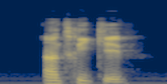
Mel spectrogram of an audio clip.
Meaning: (rare, sciences or literary): 1. to become mingled, tangled or enmeshed 2. to intermingle, intermix or interflow
- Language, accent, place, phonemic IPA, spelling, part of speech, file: French, France, Lyon, /s‿ɛ̃.tʁi.ke/, intriquer, verb, LL-Q150 (fra)-intriquer.wav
